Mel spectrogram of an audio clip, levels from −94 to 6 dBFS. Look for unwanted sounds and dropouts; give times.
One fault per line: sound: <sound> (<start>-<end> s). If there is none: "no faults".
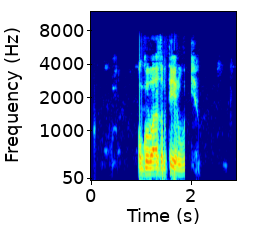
sound: dropout (1.9-2.0 s)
